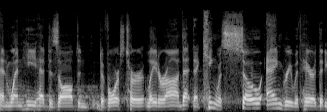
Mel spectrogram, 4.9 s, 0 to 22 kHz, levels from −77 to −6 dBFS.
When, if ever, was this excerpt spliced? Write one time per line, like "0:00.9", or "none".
none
